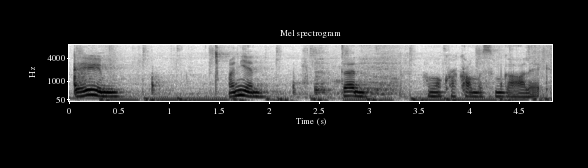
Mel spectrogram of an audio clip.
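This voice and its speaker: A woman's voice: fairly low pitch, fairly even intonation, slow, gravelly, noisy background. Chatty young woman cooking in a kitchen. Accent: northern English. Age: young adult. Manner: chatty, playful, laughs often, sound words. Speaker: student cooking presenter. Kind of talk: casual cooking demonstration. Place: small indoor kitchen.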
